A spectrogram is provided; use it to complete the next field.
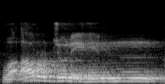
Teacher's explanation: ہن میں نون مشدد پہ غنہ ہے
